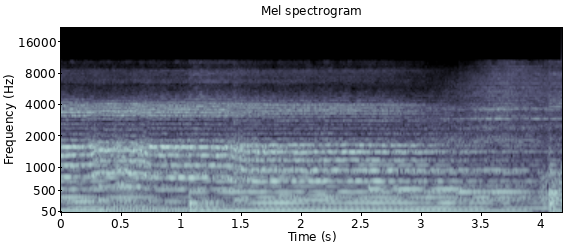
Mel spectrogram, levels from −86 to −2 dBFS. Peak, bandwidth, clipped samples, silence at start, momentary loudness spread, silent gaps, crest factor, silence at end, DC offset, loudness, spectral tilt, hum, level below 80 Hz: -6 dBFS; 11 kHz; under 0.1%; 0 s; 7 LU; none; 14 dB; 0 s; under 0.1%; -21 LUFS; -4.5 dB/octave; none; -30 dBFS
